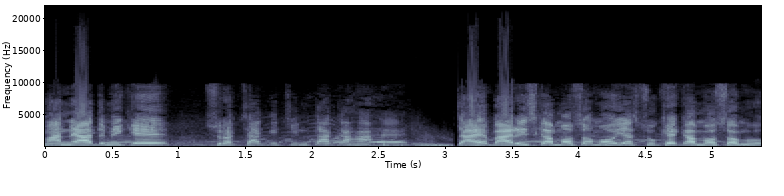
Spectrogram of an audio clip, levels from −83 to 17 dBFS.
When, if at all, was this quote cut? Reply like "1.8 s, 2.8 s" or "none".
2.9 s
